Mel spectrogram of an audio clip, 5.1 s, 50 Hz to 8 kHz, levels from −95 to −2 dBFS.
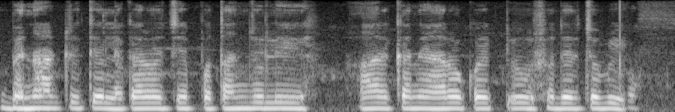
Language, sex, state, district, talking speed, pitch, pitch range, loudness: Bengali, male, Assam, Hailakandi, 120 wpm, 155 Hz, 150-155 Hz, -16 LUFS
